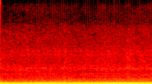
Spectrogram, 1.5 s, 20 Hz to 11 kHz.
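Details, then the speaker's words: Morris Minor 4-door after new ignition barrel: low lumpy idle with uneven beat under exhaust rumble; runs but missing, owner suspects points and plugs; ignition light on from stuck regulator. "Something's not quite right with it, but the ignition light's on because the regulator's stuck. But it does run."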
